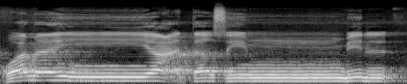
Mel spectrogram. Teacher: Maka wa may ya'tasim bil, jadi ketika ditutup, dua bibir ditutup itu sudah menghasilkan ikhfa, sudah menghasilkan samar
